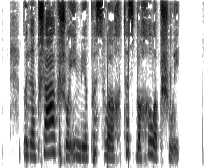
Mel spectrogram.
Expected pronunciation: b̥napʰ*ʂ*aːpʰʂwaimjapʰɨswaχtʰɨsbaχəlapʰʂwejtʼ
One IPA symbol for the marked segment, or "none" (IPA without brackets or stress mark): ʂ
